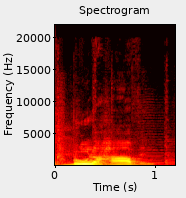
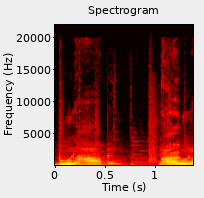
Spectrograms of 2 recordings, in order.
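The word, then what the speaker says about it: Bunnahabhain: to pronounce it but it's it's buah Haven right not buah haban hav what I don't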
